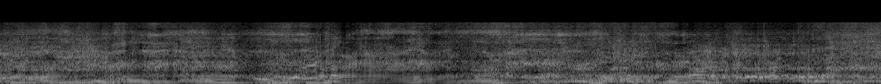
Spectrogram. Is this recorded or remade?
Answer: remade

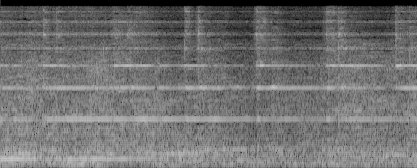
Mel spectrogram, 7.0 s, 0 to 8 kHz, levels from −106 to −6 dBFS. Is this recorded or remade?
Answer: remade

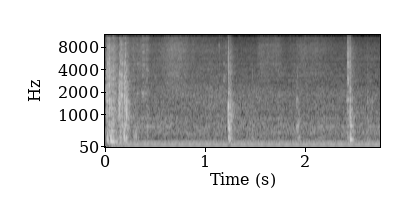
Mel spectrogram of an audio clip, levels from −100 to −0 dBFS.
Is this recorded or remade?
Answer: recorded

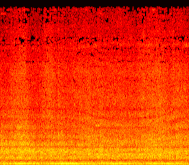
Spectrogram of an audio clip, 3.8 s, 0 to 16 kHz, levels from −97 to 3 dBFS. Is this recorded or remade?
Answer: recorded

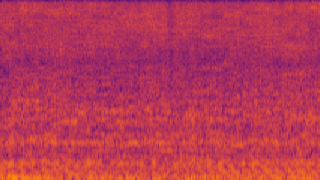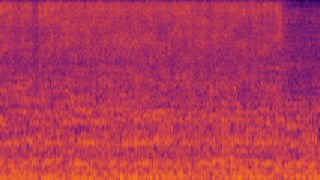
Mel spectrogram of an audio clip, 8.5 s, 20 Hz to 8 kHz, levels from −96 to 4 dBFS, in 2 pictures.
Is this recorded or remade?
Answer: remade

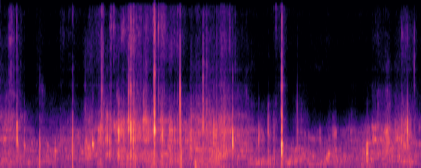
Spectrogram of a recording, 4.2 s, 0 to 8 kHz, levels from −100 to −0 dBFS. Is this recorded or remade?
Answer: remade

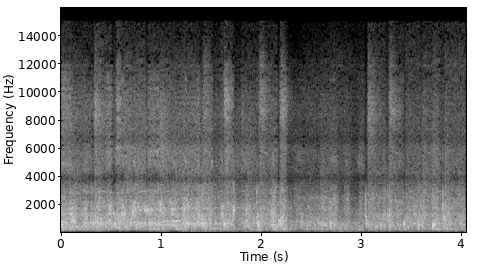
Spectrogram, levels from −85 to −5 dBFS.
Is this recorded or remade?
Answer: remade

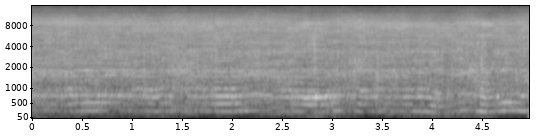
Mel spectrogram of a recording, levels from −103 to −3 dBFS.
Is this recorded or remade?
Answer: remade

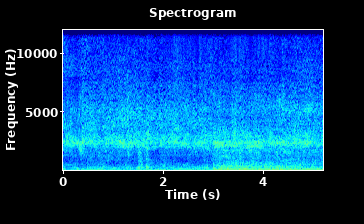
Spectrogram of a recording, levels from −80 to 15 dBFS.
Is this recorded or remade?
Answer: remade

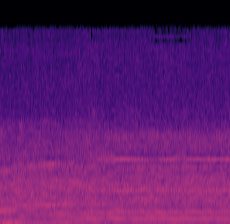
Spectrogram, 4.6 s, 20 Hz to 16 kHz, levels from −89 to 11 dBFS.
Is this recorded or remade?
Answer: recorded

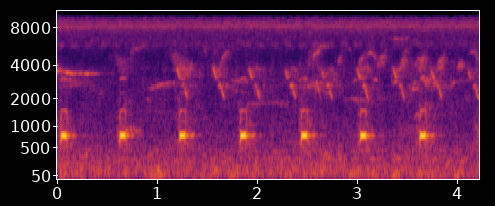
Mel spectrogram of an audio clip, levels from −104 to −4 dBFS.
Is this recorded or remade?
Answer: recorded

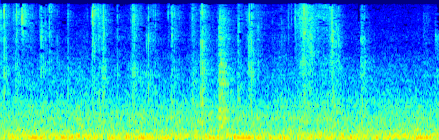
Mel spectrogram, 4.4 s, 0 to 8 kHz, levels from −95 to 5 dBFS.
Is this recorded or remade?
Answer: recorded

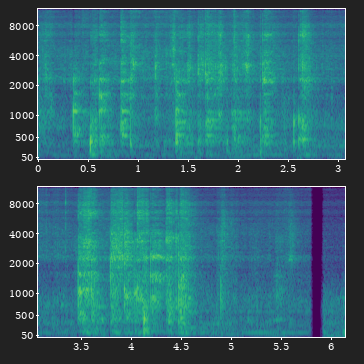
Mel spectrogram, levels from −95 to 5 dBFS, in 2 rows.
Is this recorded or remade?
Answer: remade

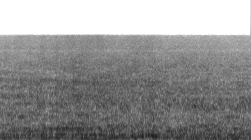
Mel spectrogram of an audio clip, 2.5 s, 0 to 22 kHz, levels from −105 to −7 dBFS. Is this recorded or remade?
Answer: remade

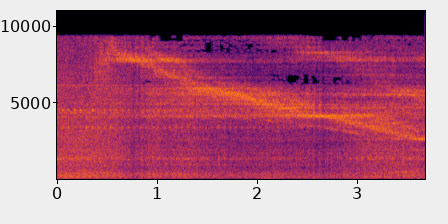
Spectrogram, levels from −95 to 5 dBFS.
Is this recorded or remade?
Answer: recorded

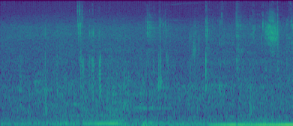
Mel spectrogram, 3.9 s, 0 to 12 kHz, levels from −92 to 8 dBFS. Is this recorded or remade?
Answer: recorded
